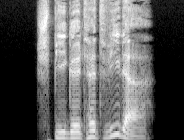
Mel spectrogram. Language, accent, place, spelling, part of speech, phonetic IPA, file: German, Germany, Berlin, spiegeltet wider, verb, [ˌʃpiːɡl̩tət ˈviːdɐ], De-spiegeltet wider.ogg
- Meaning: inflection of widerspiegeln: 1. second-person plural preterite 2. second-person plural subjunctive II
